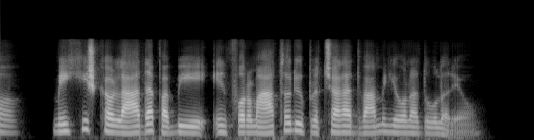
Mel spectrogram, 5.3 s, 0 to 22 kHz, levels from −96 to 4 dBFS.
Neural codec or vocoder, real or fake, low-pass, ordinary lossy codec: codec, 16 kHz, about 1 kbps, DyCAST, with the encoder's durations; fake; none; none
